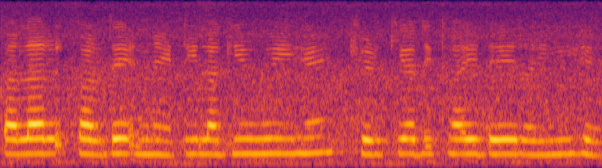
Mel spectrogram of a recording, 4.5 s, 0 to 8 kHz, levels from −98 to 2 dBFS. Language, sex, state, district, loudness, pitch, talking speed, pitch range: Hindi, female, Chhattisgarh, Bilaspur, -17 LUFS, 260 Hz, 160 wpm, 255-265 Hz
